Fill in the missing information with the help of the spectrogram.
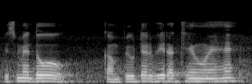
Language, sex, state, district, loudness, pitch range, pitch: Hindi, male, Uttar Pradesh, Lucknow, -17 LUFS, 140-145 Hz, 140 Hz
